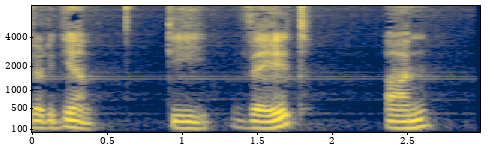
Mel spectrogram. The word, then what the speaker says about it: Weltanschauung: Der Strudel, die Wanderlust, die Weltanschauung, I'll say that again, die Weltanschauung. There's another diphthong here, au, au.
